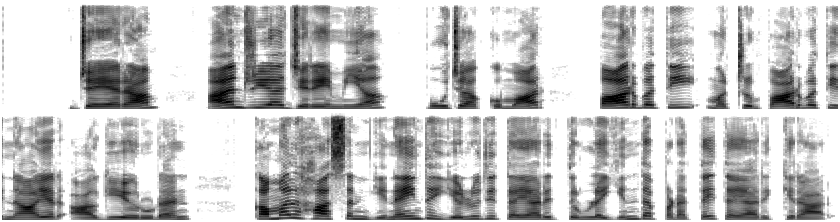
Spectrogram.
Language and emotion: Tamil, neutral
